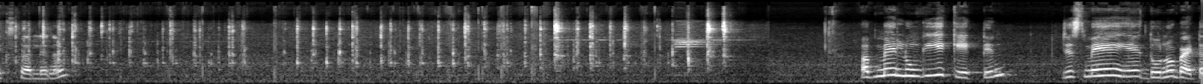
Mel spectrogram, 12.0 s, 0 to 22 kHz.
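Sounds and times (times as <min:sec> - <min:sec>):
spoon stirring batter in bowl: 0:00.0 - 0:07.7
ringing clink: 0:04.8 - 0:07.7.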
